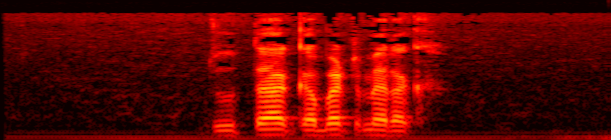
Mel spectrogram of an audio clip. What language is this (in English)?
Dhatki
